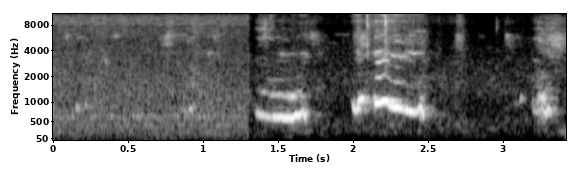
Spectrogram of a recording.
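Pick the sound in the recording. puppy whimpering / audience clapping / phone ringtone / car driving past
puppy whimpering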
